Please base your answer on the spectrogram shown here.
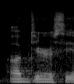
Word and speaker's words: obduracy: Obduracy, am I pronouncing it correctly?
